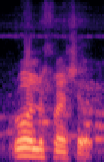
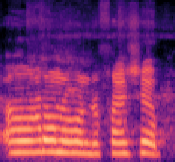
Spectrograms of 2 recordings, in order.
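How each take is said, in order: First: Said in the usual way. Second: High, quick mock worrier; hurried, high-pitched mock hesitation; mock reluctance. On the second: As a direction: imitate someone fretting, pitched up and rushed. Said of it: "it's like".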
